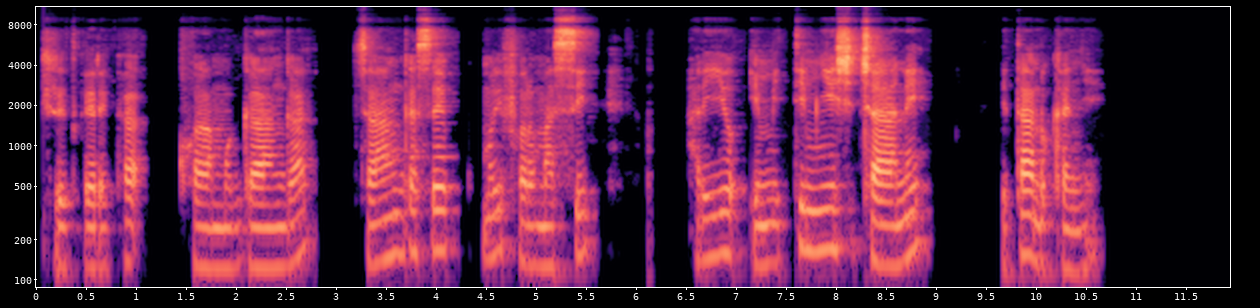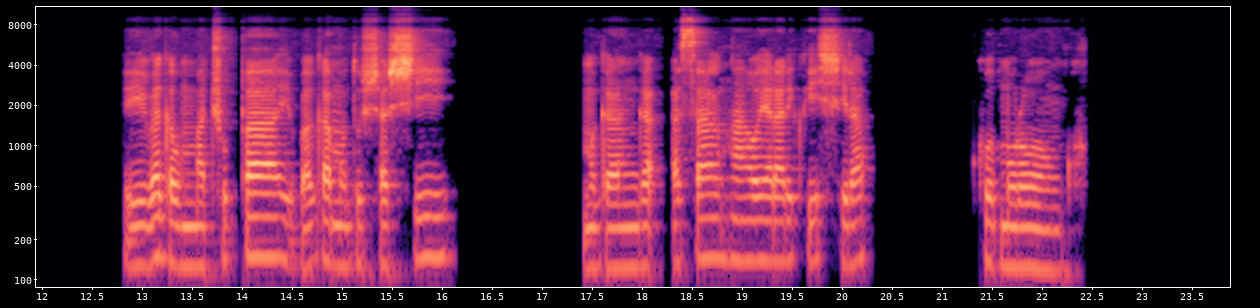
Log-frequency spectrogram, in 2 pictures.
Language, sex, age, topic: Kinyarwanda, male, 25-35, health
